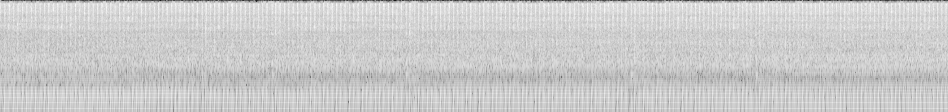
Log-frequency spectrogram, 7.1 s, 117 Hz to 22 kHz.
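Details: Coleman Powermate 4000W generator with a Tecumseh 8hp flathead engine, on a replacement carburetor with the crankcase vent hole taped over. Runs at a steady governed speed with an even beat, no misses or surging; normal running.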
